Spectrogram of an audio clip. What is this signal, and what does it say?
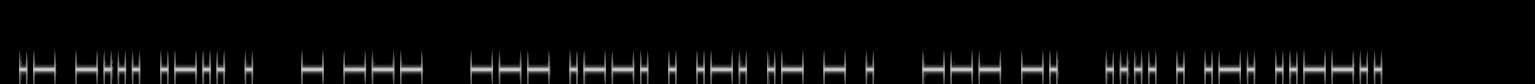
Morse code, heard as a keyed tone, about 17 wpm, 700 Hz. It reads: ABLE TO OPERATE ON HER?
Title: Sentences from Top 1500 Words 17wpm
